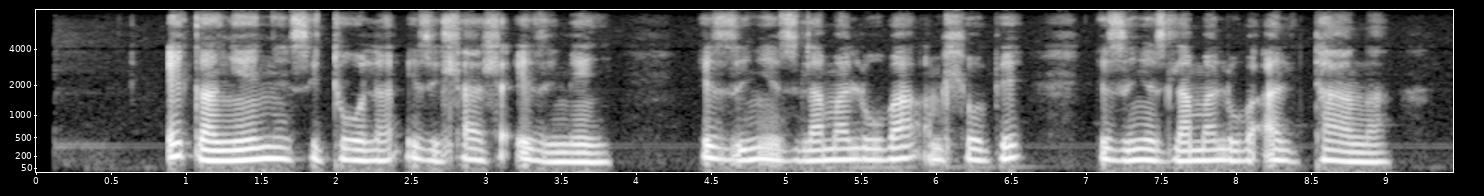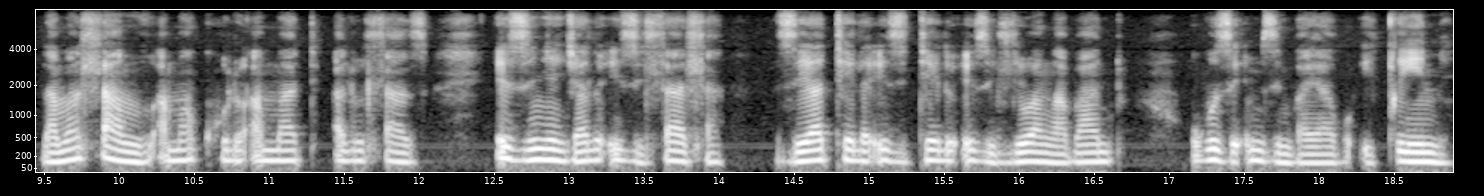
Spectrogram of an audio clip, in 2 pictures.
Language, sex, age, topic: North Ndebele, female, 25-35, health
